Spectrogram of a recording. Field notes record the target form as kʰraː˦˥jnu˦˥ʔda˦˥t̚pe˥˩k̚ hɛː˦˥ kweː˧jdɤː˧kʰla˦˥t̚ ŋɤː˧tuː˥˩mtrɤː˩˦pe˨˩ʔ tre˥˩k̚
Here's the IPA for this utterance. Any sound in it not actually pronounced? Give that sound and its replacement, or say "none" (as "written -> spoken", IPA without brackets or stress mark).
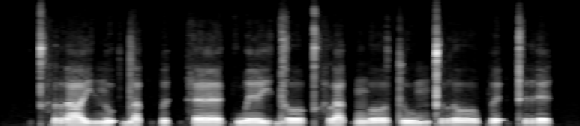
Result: none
